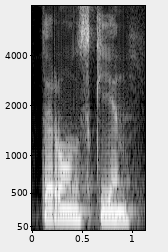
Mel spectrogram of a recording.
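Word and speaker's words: Wronskian: लेंगे क्या होता है रस्किन रन स्कियन रन स्कियन रस्किन determinate ये डब्लू साइलेंट होता है ठीक है इसका वैल्यू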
